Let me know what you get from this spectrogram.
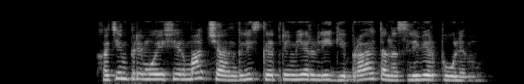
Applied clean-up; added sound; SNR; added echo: neural mask model DeepFilterNet 3.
